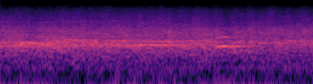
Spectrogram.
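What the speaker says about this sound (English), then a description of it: "Clap your hands, all you citizens." A church congregation claps along during worship, a dense, steady patter of many hands mixed with crowd noise and faint voices.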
